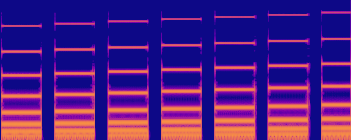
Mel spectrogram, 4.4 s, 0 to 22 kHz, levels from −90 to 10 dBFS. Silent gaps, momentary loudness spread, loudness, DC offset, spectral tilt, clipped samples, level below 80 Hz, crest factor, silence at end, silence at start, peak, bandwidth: 0.55-0.67 s, 1.20-1.34 s, 1.88-2.01 s, 2.54-2.68 s, 3.21-3.35 s, 3.88-4.01 s; 2 LU; -13 LUFS; under 0.1%; -3.5 dB/octave; under 0.1%; -30 dBFS; 10 dB; 0 s; 0 s; -4 dBFS; 16.5 kHz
